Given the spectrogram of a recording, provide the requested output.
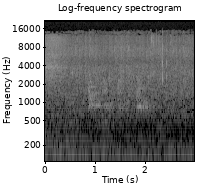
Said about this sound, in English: I can't help but correlate this little yapping dog with the topic of discussion I'm having right now with you. That dog has been barking since early this morning. It's almost noon. It has been barking incessantly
